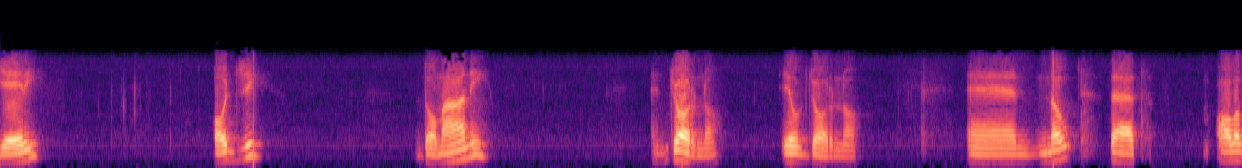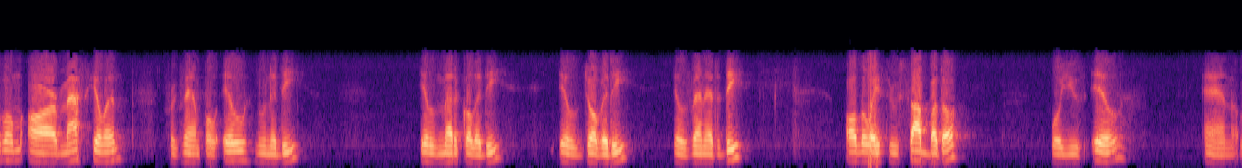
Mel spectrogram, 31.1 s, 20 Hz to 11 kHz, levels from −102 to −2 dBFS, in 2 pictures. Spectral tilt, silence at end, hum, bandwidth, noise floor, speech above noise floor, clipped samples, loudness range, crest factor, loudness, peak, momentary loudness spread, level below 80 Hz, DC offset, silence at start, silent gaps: -10.5 dB/octave; 0 s; none; 4.3 kHz; -67 dBFS; 48 dB; under 0.1%; 7 LU; 20 dB; -19 LUFS; 0 dBFS; 16 LU; -64 dBFS; under 0.1%; 0 s; none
